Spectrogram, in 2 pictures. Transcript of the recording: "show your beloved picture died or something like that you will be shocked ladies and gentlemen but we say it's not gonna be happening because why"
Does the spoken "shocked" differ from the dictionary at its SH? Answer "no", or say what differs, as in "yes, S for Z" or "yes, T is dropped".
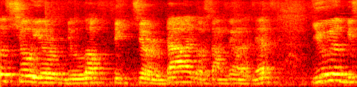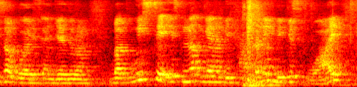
yes, S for SH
